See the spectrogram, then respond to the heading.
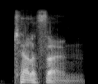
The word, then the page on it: telephone: British English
